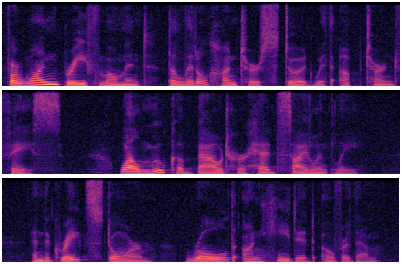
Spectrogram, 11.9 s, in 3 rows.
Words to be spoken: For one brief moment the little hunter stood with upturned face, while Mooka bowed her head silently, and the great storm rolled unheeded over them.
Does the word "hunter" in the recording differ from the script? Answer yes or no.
no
